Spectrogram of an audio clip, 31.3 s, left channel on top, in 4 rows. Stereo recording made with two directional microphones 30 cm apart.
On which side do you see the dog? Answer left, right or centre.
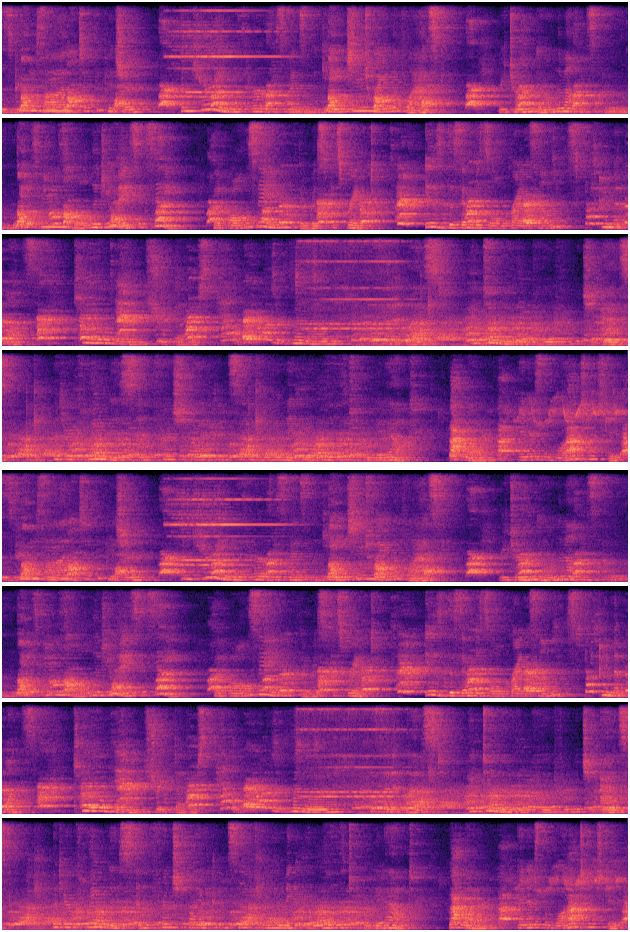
left.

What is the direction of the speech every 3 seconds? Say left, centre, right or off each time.
left, left, left, left, centre, right, right, right, right, right, right.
